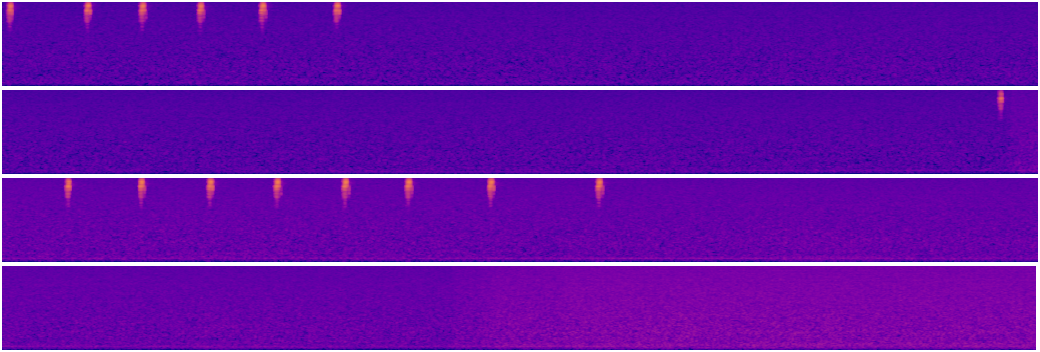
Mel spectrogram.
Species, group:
Eupholidoptera schmidti, Orthoptera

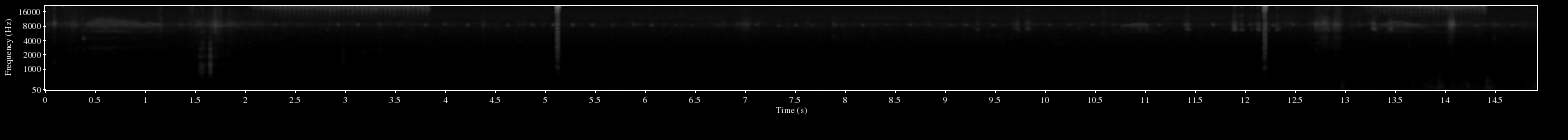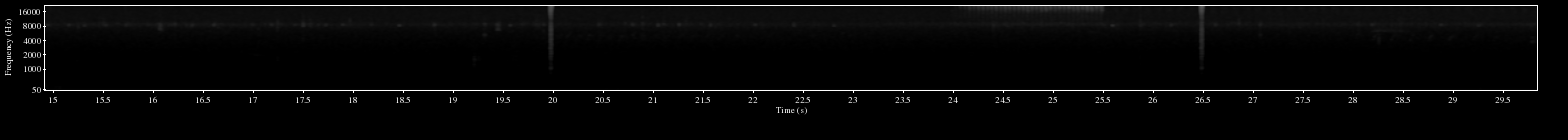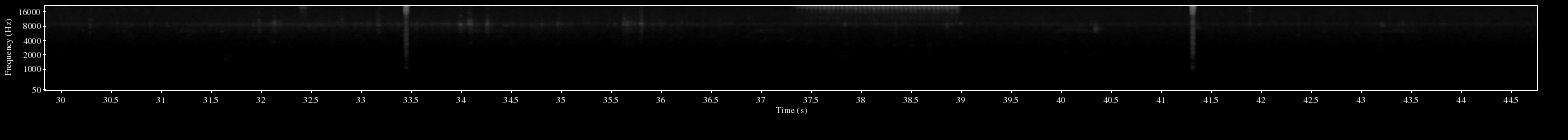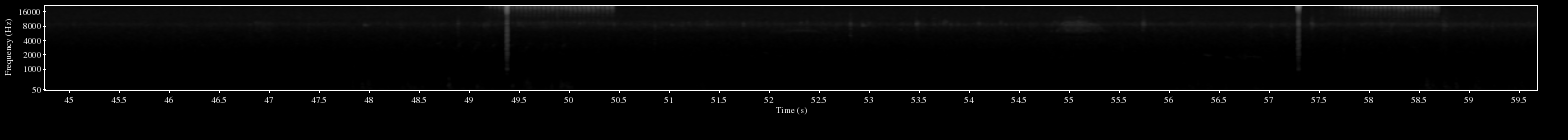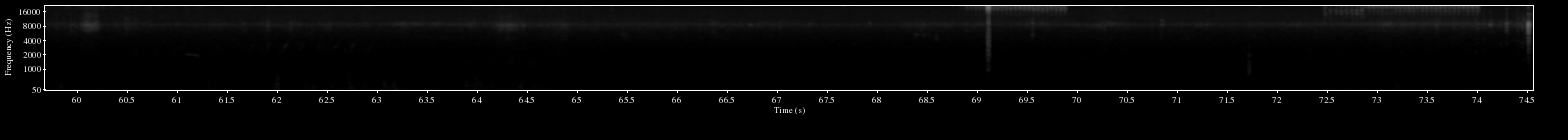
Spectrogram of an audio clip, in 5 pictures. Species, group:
Poecilimon jonicus, Orthoptera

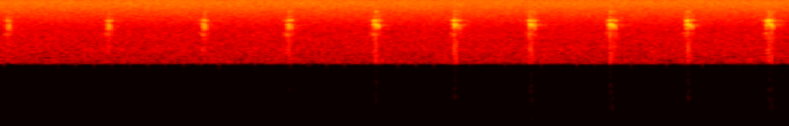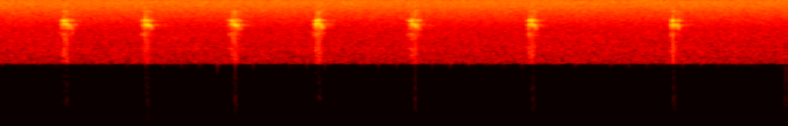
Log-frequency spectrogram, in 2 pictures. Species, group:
Eupholidoptera smyrnensis, Orthoptera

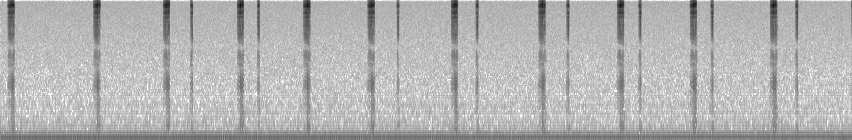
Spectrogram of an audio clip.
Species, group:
Phaneroptera falcata, Orthoptera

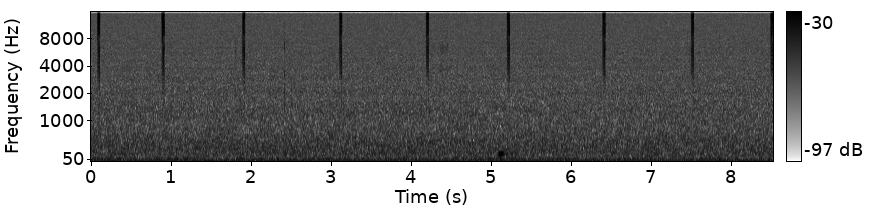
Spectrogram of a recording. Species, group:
Yersinella raymondii, Orthoptera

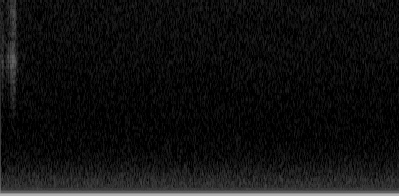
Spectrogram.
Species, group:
Tessellana lagrecai, Orthoptera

